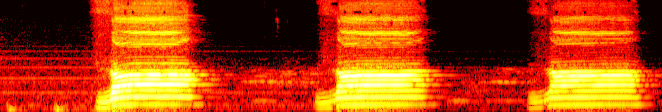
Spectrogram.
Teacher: اس میں زبان کو موٹا بھی کر دینا ہے اور منہ کو گول کر دینا ہے تاکہ یہ حروف تفخیم بھی بن جائے، موٹے حرف والا بھی بن جائے.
